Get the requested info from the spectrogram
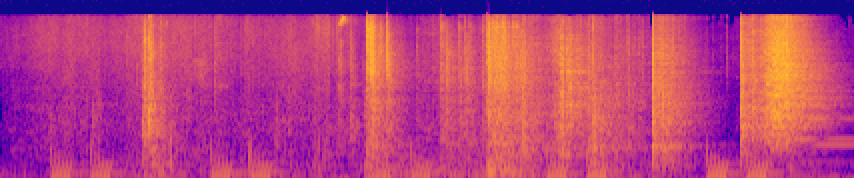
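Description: Low pulsing suspense score, about two beats a second, under the knocks and rustles of people moving; the loudest is a longer scraping hiss near the end.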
